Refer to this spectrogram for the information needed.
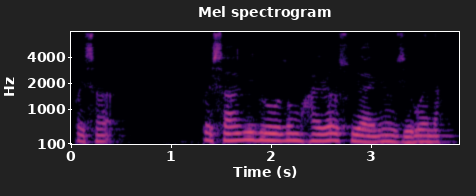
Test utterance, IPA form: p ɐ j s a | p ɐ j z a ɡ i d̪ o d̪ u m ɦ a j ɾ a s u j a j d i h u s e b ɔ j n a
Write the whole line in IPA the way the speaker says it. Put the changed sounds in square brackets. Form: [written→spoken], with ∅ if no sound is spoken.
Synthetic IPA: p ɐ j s a | p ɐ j [z→s] a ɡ i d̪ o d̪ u m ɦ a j ɾ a s u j a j [d→n] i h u [s→z] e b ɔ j n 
